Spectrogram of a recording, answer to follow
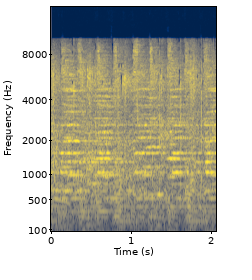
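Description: Live alpine folk band playing: accordion, guitar and electric bass over a steady beat of sharp taps.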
